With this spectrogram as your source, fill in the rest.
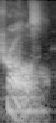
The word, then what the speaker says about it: Troels: It's Troels, pronounced trolls.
